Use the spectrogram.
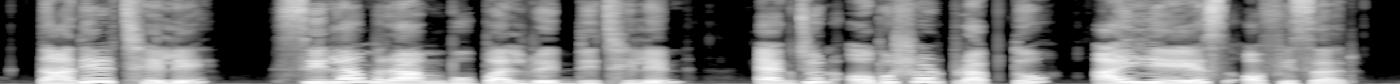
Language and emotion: Bengali, neutral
